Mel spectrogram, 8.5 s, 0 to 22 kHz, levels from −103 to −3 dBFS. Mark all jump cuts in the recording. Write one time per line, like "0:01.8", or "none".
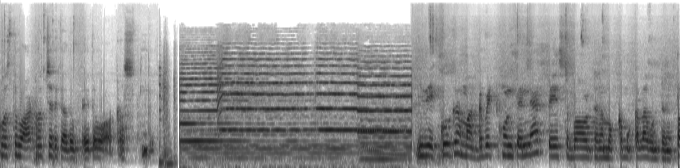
0:02.0
0:05.2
